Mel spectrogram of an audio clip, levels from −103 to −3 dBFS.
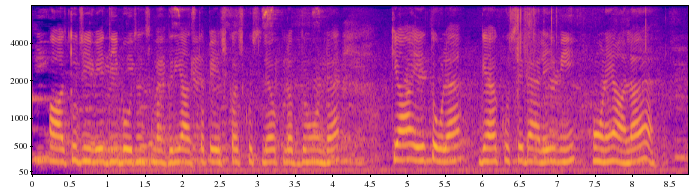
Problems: constant background noise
